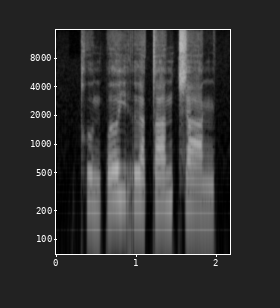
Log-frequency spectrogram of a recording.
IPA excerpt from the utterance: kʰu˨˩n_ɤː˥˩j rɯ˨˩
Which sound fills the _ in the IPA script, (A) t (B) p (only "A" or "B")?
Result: B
